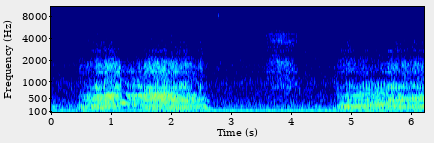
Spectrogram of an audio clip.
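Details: French Bulldog snoring while asleep, loud enough that its household runs a sound machine to mask it; broad rasping snores swell and fade in long breaths, with a steady low hum underneath.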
